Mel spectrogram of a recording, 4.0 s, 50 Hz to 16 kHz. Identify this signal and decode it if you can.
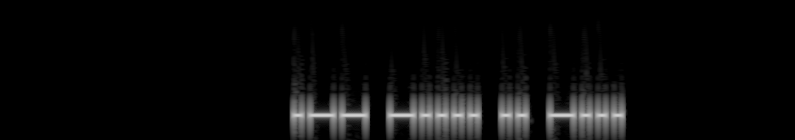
Morse code, heard as a keyed tone, about 30 wpm, 700 Hz. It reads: W6IB
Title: USA Call Signs - 4 Characters - Repeated 3x - 30wpm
